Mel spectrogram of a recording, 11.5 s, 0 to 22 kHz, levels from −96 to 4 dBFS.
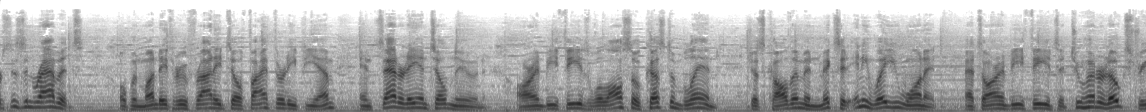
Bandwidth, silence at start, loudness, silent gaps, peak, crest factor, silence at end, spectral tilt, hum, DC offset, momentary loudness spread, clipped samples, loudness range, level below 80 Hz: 14.5 kHz; 0 s; -21 LUFS; none; -4 dBFS; 16 dB; 0 s; -7 dB/octave; none; under 0.1%; 9 LU; under 0.1%; 1 LU; -42 dBFS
